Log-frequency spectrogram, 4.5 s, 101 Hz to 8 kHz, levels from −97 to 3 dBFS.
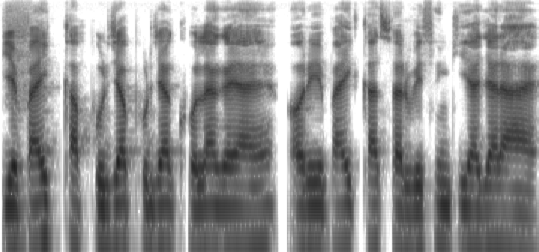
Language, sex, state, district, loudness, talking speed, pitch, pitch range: Hindi, male, Uttar Pradesh, Ghazipur, -18 LUFS, 225 wpm, 110 Hz, 110-115 Hz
